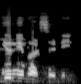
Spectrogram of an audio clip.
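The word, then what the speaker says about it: university: स्वर में आना चाहिए जैसे ये वर्ड है यूनिवर्सिटी इसमें आपने देखा यू जो है दिखने में आपको क्या दिख रहा है कि यह वल है लेकिन जब हम इसको हिंदी में लिखकर लिखेंगे यहां पर हिंदी के हिसाब से य या अक्षर जो है यह स्वर नहीं है और इसीलिए ऐसे केस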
